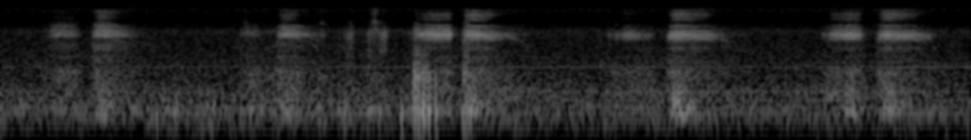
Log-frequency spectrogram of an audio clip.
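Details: Soft, hissy whistling breaths recur about every two seconds in a quiet room: a light, whistling snore.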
